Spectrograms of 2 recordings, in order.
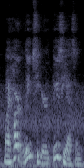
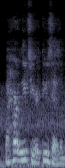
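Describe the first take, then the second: First: Words stretched by a yawn. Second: Lightly voiced eager scholar, no yawn; eccentric scholar. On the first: Real, not acted. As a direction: say it mid-yawn, drowsy. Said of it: "I'm just yawning today". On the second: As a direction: clean retake in the scholar voice. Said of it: "But anyway".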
